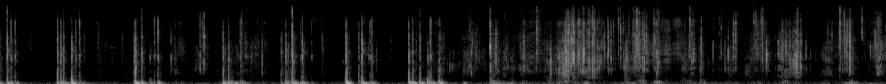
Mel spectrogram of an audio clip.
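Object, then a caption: Pleated paper lantern. Long nails scratch and tap a collapsed orange paper lantern made of thin pleated paper with a black plastic centre. Dry, bright crinkling and crackling comes in separate bursts over the first four seconds, then turns into a denser, continuous rustling scratch.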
